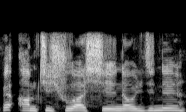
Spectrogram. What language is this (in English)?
Bodo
